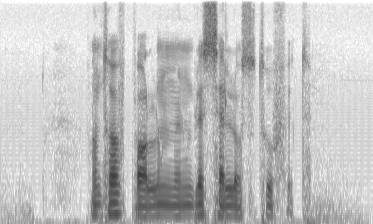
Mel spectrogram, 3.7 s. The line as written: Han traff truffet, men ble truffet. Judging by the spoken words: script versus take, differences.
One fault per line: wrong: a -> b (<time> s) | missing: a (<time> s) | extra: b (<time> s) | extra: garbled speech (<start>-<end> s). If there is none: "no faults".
wrong: truffet -> ballen (1.4 s)
extra: selv også (2.1 s)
